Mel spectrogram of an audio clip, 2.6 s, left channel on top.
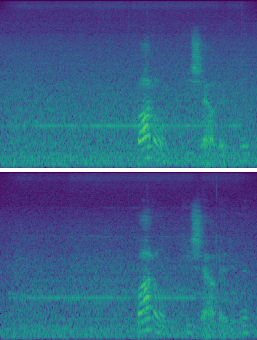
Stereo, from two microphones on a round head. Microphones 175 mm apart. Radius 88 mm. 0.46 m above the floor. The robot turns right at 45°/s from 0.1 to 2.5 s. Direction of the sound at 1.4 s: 10° right.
